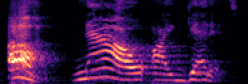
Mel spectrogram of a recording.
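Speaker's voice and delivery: loud "Ah", then slow words; slow dawning realization. Shown as a demonstration. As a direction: drag out the moment of getting it. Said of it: "And that means".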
